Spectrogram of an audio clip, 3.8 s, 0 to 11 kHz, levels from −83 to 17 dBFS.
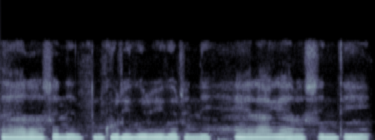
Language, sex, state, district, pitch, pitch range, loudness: Chakma, female, Tripura, Unakoti, 240 Hz, 235-245 Hz, -11 LUFS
